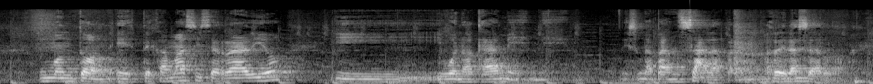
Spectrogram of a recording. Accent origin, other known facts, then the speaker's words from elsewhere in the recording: Viedma, Río Negro, Argentina; moved away as an adult; now in Buenos Aires, Argentina; yo soy de Viedma, soy de Río Negro, y me vine a estudiar a Buenos Aires de muy chica, a los 18 años.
